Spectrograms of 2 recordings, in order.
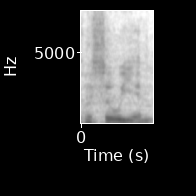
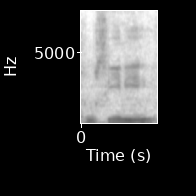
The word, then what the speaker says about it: Hisuian: Yeah, I'm still gone over your pronunciation of Hisuian as Husini.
